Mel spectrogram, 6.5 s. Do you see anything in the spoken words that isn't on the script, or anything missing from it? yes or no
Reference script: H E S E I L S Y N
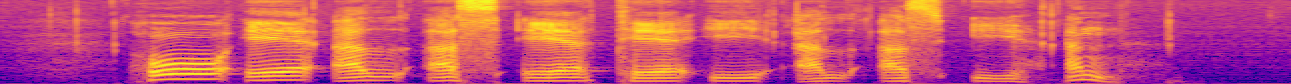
yes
